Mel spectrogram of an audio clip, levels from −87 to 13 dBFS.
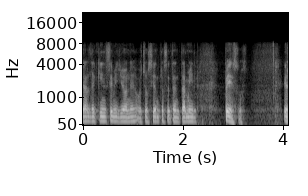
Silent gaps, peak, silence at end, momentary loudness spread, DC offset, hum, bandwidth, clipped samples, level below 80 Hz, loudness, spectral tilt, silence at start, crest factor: none; 0 dBFS; 0 s; 20 LU; under 0.1%; none; 8.6 kHz; under 0.1%; -52 dBFS; -19 LUFS; -6.5 dB/octave; 0 s; 20 dB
